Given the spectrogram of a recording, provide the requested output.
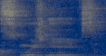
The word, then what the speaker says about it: Смужниекс: торкнул местный житель, Смужниекс. Только недавно я узнал, что все фамилии в Литве мужские начинают с ударением на первый слог.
